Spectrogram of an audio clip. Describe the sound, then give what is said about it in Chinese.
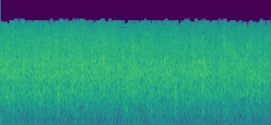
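Steady applause from an audience clapping on cue while the speaker pauses, a dense wash of many hands clapping at an even level throughout, with no voices rising above it. “哎，看底下，哎，大家就鼓掌了。”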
